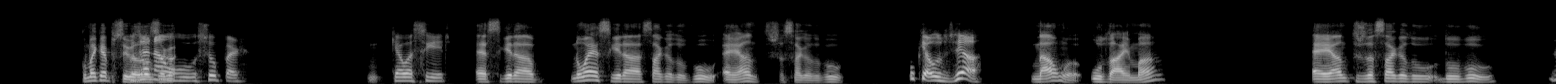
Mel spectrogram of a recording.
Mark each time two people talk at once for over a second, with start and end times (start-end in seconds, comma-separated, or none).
none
